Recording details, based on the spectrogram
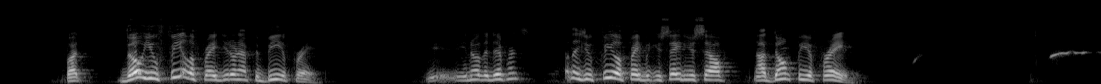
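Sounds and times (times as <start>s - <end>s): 
speech: 0.7s - 3.2s, 4.2s - 8.6s
person whistling: 10.4s - 10.9s.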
